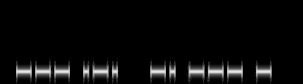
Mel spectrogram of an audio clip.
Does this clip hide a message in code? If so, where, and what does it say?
Yes: Morse code from 0.2 to 2.7 s, heard as a keyed tone, about 25 wpm, 600 Hz. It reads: OR NOT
